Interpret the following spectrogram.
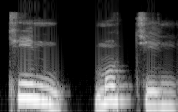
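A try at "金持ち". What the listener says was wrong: In this case, it'd be pronounced as kane, but that's a kin would make logical sense, but it's kanemochi.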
